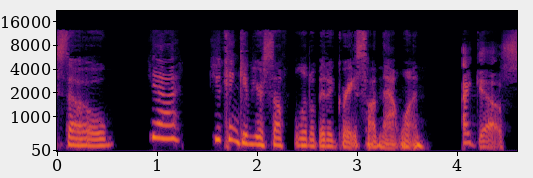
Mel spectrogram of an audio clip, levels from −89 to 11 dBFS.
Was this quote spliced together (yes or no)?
no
